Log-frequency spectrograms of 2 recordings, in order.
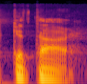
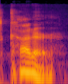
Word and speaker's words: Qatar: audience who doesn't know it's guitar guitar but that's not how you originally pronounce it it was cutter yeah but it's it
